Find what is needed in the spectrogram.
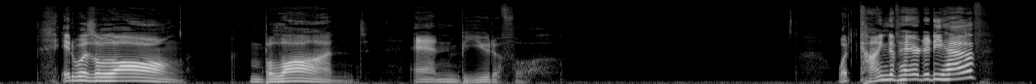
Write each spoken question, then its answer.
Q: What kind of hair did he have?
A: Well, great hair. Long, blonde, beautiful hair.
